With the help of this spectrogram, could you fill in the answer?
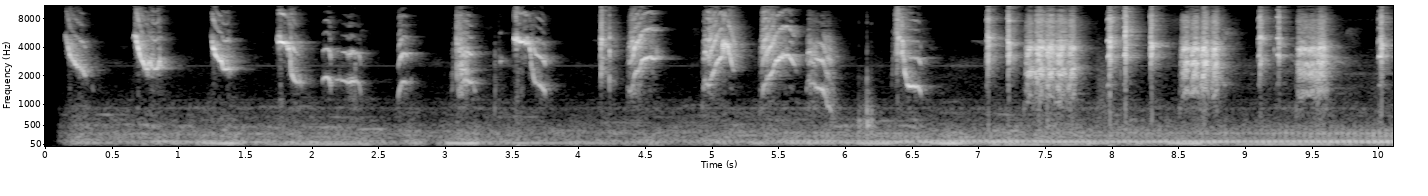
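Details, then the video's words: Long-tailed shrike, a local bird from Kendal, singing a varied song with mimicked phrases: sharp descending notes, buzzy bursts and rapid harsh chatter near the end, over a low steady hum. "MASTERAN CENDET TROTOL BELAJAR BUNYI"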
